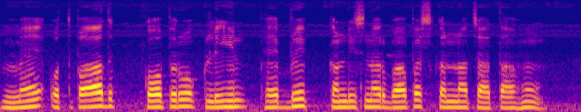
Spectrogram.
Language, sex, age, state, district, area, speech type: Hindi, male, 30-45, Rajasthan, Karauli, rural, read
